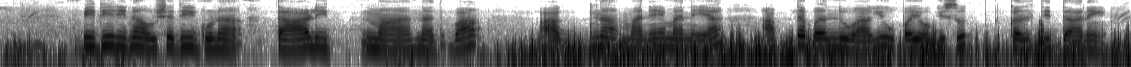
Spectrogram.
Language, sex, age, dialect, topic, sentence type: Kannada, female, 25-30, Mysore Kannada, agriculture, statement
